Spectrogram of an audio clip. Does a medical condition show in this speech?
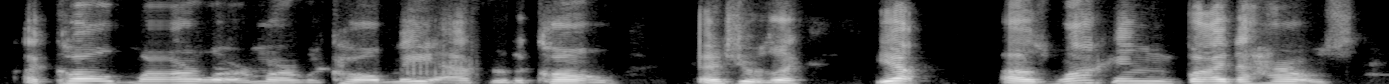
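Yes: cerebral palsy; from birth, lack of oxygen after lung collapse, lifelong wheelchair.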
